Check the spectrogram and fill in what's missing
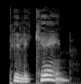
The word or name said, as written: pelikan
